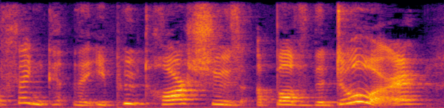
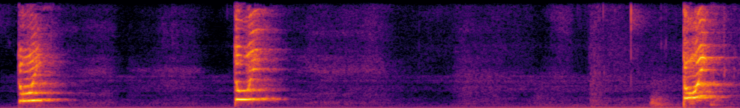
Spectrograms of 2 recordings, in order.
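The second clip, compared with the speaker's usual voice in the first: plucking sound; 6 dB louder than usual. Acted.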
